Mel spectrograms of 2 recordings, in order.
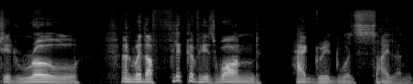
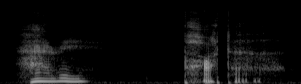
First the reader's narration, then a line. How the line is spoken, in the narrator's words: he said, very softly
